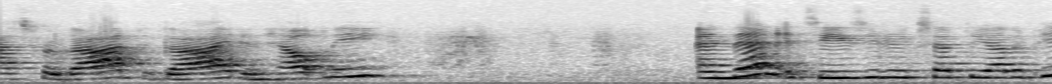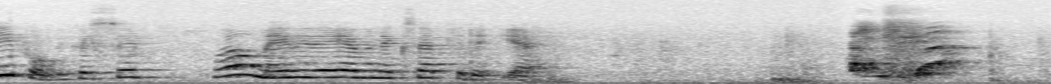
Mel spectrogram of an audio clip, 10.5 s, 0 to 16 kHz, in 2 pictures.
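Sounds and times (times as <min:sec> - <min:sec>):
speech: 0:00.1 - 0:02.0, 0:03.5 - 0:08.2
small cute sneeze: 0:09.5 - 0:10.2.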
